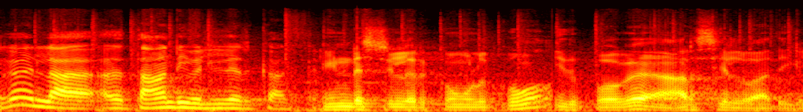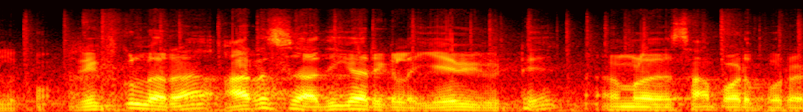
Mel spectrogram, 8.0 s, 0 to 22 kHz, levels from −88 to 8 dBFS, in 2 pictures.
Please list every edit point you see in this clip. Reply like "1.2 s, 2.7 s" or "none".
2.8 s, 4.4 s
